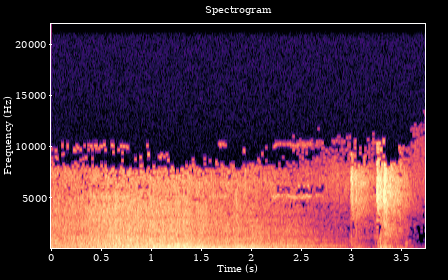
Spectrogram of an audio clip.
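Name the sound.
car approaching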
